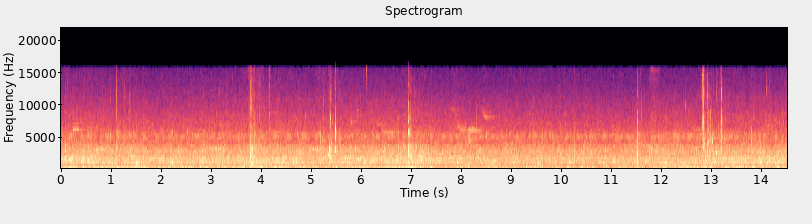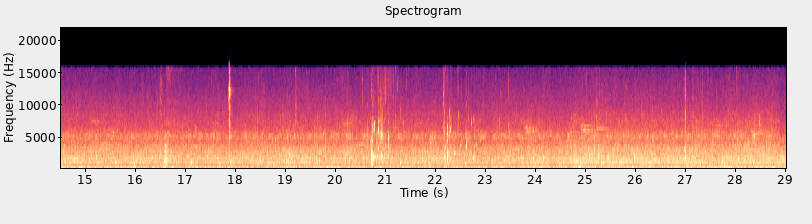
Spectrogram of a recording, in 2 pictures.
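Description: Squid being washed by hand in a wok of water: steady trickling and sloshing water, with a few small sharp drips and splashes.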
